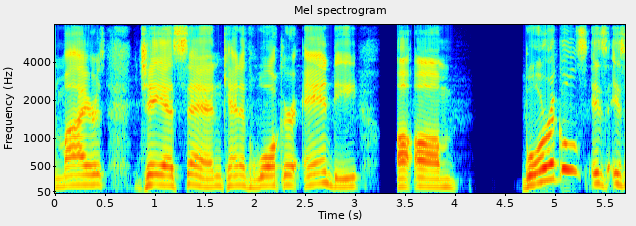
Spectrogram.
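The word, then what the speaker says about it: Borregales: My opponents, Jason Myers, JSN, Kenneth Walker, Andy, Borregals is how you pronounce the kicker's name.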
